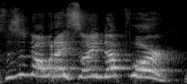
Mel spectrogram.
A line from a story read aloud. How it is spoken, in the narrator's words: this massive flame strike hits all these guards, and one of them yells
